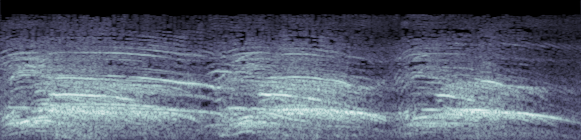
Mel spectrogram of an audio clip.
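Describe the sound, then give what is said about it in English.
A crowd chants Hari Bol in welcome, with many voices in unison. The chant comes as three long, loud, sustained phrases that swell and fade one after another. “let us welcome him by saying Hari Bol.”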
